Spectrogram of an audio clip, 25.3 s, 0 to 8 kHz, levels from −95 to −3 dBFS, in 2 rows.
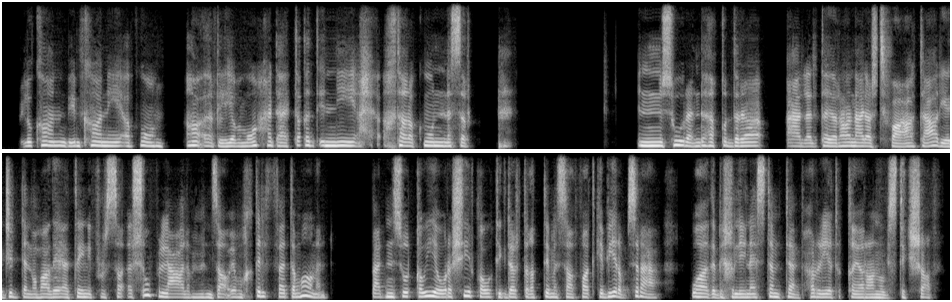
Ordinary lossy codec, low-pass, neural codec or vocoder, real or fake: none; none; codec, 16 kHz, 0.8 kbps, ZipCodec; fake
